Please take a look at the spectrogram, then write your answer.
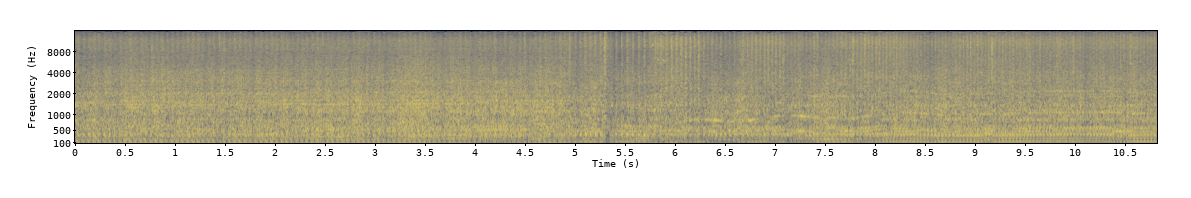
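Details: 1969 Gravely 432 after the carb main jet, out too far, was leaned and the carb cleaned. Steady, even engine note holding speed with no popping or banging, running well.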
